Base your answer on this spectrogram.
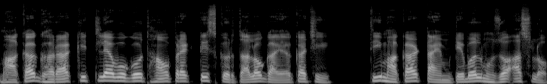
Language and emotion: Goan Konkani, neutral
